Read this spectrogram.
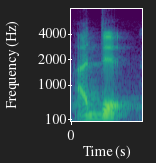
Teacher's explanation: Ada dal sukun dibaca qalqalah sughra karena sukunnya asli dan adanya di posisinya di tengah kalimat ya. Ada. Jadi cukup ada, nggak usah terlalu besar pantulannya.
